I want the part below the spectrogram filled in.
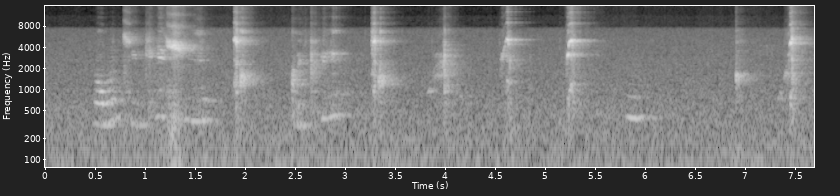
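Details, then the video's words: Pet talking parrot giving a series of short clicky, high-pitched syllables roughly every second, interspersed with small voiced murmurs, in a quiet indoor setting. "BEST TALKING PARROT IN THE WORLD"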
